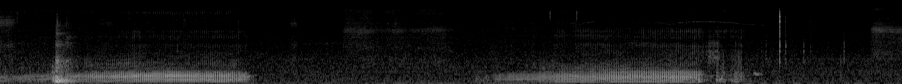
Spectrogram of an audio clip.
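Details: A 9-month-old male Pekingese, awake and being held, makes two long, rattling, snore-like snorts of about two seconds each, seemingly from feeling content.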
